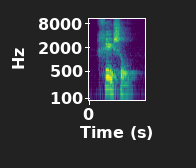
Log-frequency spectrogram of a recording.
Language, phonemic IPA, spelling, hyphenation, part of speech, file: Dutch, /ˈɣeːsəl/, gesel, ge‧sel, noun / verb, Nl-gesel.ogg
- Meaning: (noun) scourge (a whip often of leather); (verb) inflection of geselen: 1. first-person singular present indicative 2. second-person singular present indicative 3. imperative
